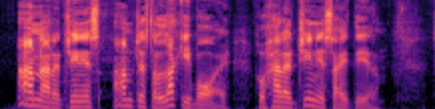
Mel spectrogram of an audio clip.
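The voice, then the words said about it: Mock Asian accent, not very good. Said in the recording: “that's my mock Asian accent. Not too great”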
